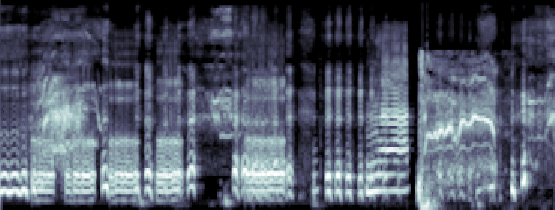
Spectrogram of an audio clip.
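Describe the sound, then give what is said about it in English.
A person imitates a sheep, letting out a run of loud, wavering bleats, one after another with short breaks, ending in a harsher, strained bleat. “That's like a sheep. We've got a sheep locked in there with you.”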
